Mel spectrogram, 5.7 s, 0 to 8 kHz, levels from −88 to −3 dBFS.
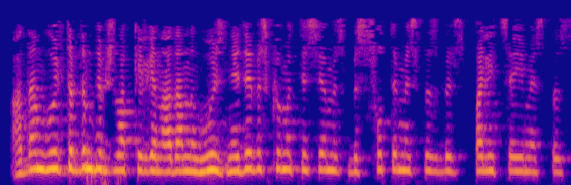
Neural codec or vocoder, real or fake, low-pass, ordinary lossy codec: none; real; 7.2 kHz; MP3, 24 kbps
